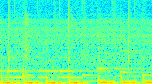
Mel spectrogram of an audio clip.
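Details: Background music with steady tones and a regular beat, plus a soft rushing noise; no animal calls.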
